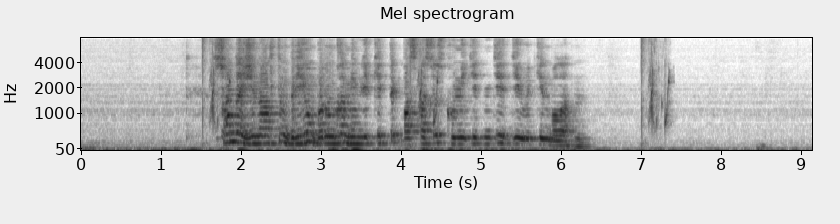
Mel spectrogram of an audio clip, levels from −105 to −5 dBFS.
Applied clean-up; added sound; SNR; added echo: none; Splash, splatter; 18 dB; reverberation time 0.2 s.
